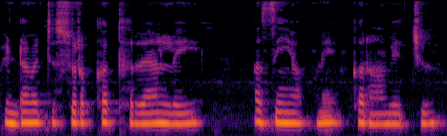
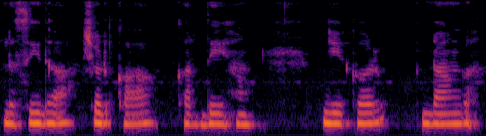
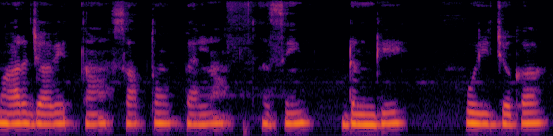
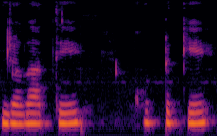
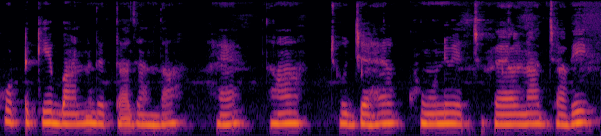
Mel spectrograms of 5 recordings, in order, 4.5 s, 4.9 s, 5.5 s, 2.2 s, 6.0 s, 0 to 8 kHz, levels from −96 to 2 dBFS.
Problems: background sounds at intervals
